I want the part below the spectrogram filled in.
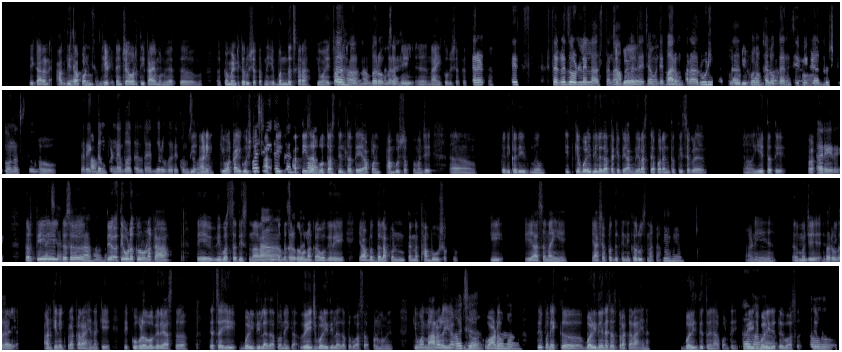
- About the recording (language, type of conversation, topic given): Marathi, podcast, सण आणि कार्यक्रम लोकांना जोडण्यात किती महत्त्वाचे ठरतात, असे तुम्हाला वाटते का?
- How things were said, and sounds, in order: in English: "कमेंट"; other background noise; tapping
